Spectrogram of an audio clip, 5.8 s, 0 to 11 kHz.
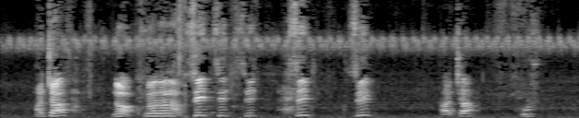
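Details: Puma, an eight-month-old Presa Canario, learning how to bark in July 2021: a string of about eight short, harmonic yelping calls that rise and fall, spaced roughly half a second apart, over a steady high insect-like hum.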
